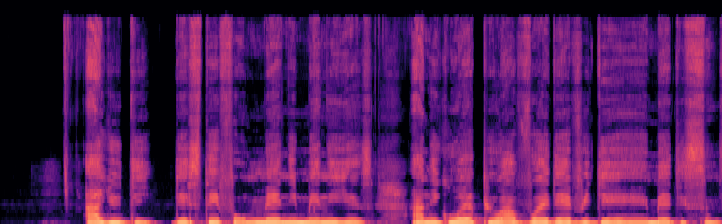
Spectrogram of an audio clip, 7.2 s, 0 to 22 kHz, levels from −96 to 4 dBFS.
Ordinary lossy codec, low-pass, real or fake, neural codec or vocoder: none; none; real; none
